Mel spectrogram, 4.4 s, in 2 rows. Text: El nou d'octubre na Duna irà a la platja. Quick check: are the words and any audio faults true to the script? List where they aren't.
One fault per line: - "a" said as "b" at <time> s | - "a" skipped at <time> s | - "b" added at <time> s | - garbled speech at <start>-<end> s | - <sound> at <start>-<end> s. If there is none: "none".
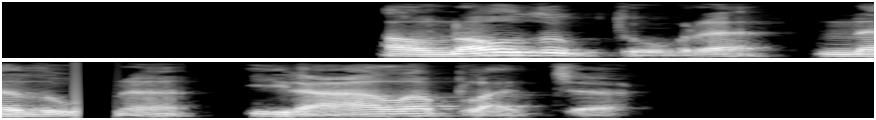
- dropout at 2.4-2.5 s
